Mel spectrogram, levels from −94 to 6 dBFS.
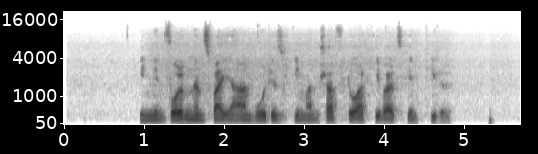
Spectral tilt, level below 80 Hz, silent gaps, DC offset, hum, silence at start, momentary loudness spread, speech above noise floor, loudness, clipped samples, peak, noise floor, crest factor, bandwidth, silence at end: -5 dB/octave; -62 dBFS; none; under 0.1%; none; 0.95 s; 15 LU; 40 dB; -23 LUFS; under 0.1%; -4 dBFS; -62 dBFS; 20 dB; 14 kHz; 0.9 s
